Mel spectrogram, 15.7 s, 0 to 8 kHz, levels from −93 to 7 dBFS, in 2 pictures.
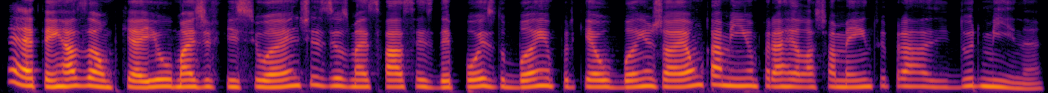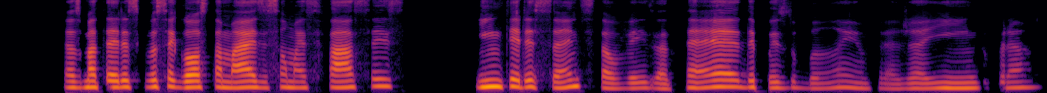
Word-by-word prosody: É, 260 -10 +7
tem 225 -2 +4
razão, 235 -2 +5
porque 210 - -5
aí 200 +2 +6
o 225 0 +5
mais 215 0 +4
difícil 210 0 -2
antes 240 +4 +1
e 245 - +1
os 235 - 0
mais 215 0 -1
fáceis 210 0 0
depois 215 +4 0
do 220 - -7
banho, 215 +5 +2
porque 215 -1 -5
o 210 0 +1
banho 210 +5 +1
já 215 -1 0
é 220 +2 +4
um 265 +3 +1
caminho 245 -4 +1
pra 220 -2 -1
relaxamento 215 +1 -3
e - - -13
pra 225 -1 -5
ir 205 -1 -10
dormir, 220 -2 -2
né. 160 0 -11 0.5
As 195 -1 -5
matérias 200 0 0
que 205 - -23
você 215 +1 -2
gosta 200 +1 +1
mais 190 +1 +1
e - - -10
são 195 +3 -9
mais 185 -1 -7
fáceis 205 +4 -3 0.5
e 205 - +3
interessantes, 215 -1 +1
talvez 170 +1 -10
até 190 +7 -2
depois 180 -3 -9
do 190 - -16
banho, 170 +1 -14
pra 155 -2 -19
já 160 +1 -11
ir 165 - -10
indo 175 +1 -5
pra 185 +1 -12
210 Hz, 200 wpm, -24 LUFS, 190-225 Hz, 0.5 s, É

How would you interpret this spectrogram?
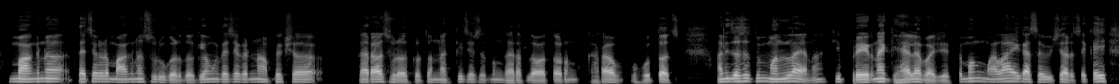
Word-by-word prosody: मागणं 135 +2 +4 0.2
त्याच्याकडं 130 +1 +1
मागणं 125 +1 0
सुरू 120 -2 -5
करतो 105 -1 -1
किंवा 120 +2 -2
मग 125 - -4
त्याच्याकडनं 125 0 -2
अपेक्षा 115 +1 -1 0.5
करायला 115 +2 +4
सुरुवात 105 -3 -1
करतो. 105 +2 -6
नक्कीच 110 +3 -6
याच्यातून 110 0 -7
घरातलं 95 +1 -2
वातावरण 100 +2 -1
खराब 100 +3 0 0.2
होतंच 105 +1 0 0.4
आणि 120 +3 +2
जसं 140 +1 +4
तुम्ही 145 0 -3
म्हणाला 130 +3 +3
आहे 135 - +4
ना 100 +4 -7
की 130 - -4
प्रेरणा 115 +5 +6
घ्यायला 110 +3 +2
पाहिजे. 95 -3 -1
तर 90 - -9
मग 145 +3 -2
मला 130 +4 +2
एक 135 -2 +1
असं 120 0 +2
विचारायचं 110 -4 -1
आहे - - -9
काही 135 +2 +3
120 Hz, 195 wpm, -25 LUFS, 105-130 Hz, 0.5 s, प्रेरणा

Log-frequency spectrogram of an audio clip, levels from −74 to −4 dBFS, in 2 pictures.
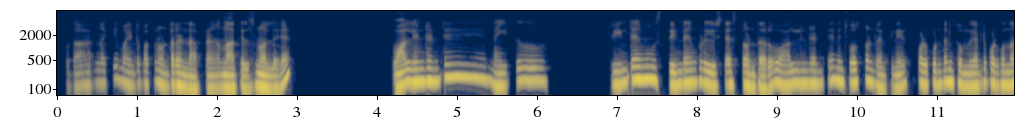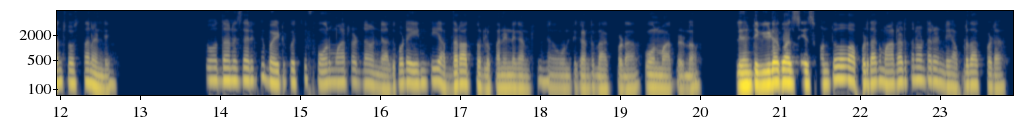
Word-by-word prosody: ఉదాహరణకి 130 +6 -11
మా - - -5
ఇంటి 130 +2 -9
పక్కనుంటారండి. 130 -4 -1
నా 100 - 0
ఫ్రే 110 +1 -5 0.2
నాకు 110 0 +1
తెలిసినోళ్ళే. 105 0 0 1.5
వాళ్ళు 140 +5 +3
ఏంటంటే, 160 +5 0 0.6
night 125 +6 -4 1.0
screen 135 +2 -2
time, 180 0 +3 0.2
screen 130 0 -1
time 145 +1 +1
కూడా 150 -2 +1
యూజ్ 120 -1 -2
చేస్తూ 130 +1 -4
ఉంటారు. 110 0 0
వాళ్ళు 135 +2 0
ఏంటంటే, 145 +2 -2
నేను 155 -2 0
చూస్తూ 145 +2 -1
ఉంటాను, 145 -6 -3
నేను 110 -1 -4
తినేసి 115 +5 -4
పడుకుంటాను 140 +2 0
9:00 120 -2 +1
గంటలకు 145 +5 -4
పడుకుందాం 130 0 +1
అని 150 - -4
చూస్తానండి. 130 -7 0 1.2
చూద్దాం 165 0 -1
అనేసరికి 165 +2 -2
బయటకి 140 0 0
వచ్చి 145 +4 -6
ఫోన్ 140 0 -3
మాట్లాడమండి, 140 -5 -5
అది 105 - -6
కూడా 140 +2 0
ఏంటి 140 +3 -3
అర్ధరాత్రులు 125 -1 0
12:00 110 0 -1
గంటలు 110 +8 -7
1:00 105 0 -8
గంట 105 -1 -4
దాకా 100 0 -3
కూడా 100 0 -2 0.2
ఫోన్ 115 -2 0
మాట్లాడడం. 105 +1 -4 0.5
లేదంటే 130 +1 +10
వీడియో 140 +3 +11
కాల్స్ 145 -1 +8
చేసుకుంటూ 140 +3 +1 0.2
అప్పటిదాకా 145 +2 0
మాట్లాడుతూనే 150 +5 -1
ఉంటారండి 155 -7 -2
అప్పటిదాకా 130 +3 -3
కూడా. 110 -1 -3
135 Hz, 150 wpm, -21 LUFS, 120-150 Hz, 1.5 s, వీడియో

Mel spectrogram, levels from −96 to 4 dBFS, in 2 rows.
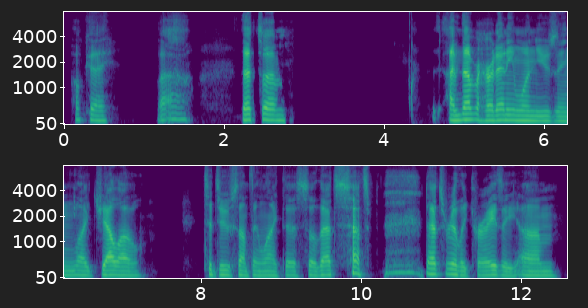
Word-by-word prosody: Okay. 140 -4 -5 0.6
Wow. 160 -2 -7 0.7
That's, 150 +1 +4
um 140 -3 +2 1.9
Uh, - - -19 0.2
I've 140 -1 +6
never 150 0 +7
heard 135 0 +2
anyone 135 -2 +2
using, 120 -2 -3
like, 115 -2 -3
Jell-O 115 -2 +2 0.7
to - - -3
do 120 -1 -3
something 110 -2 -4
like 110 -2 -4
this, 110 -2 -5
so 115 -2 -3
that's 120 +2 0
that's - - +2 0.7
that's 140 -1 +2
really 130 -6 +1
crazy, 115 -2 -1
um 110 -2 -2
120 Hz, 115 wpm, -29 LUFS, 110-140 Hz, 1.9 s, never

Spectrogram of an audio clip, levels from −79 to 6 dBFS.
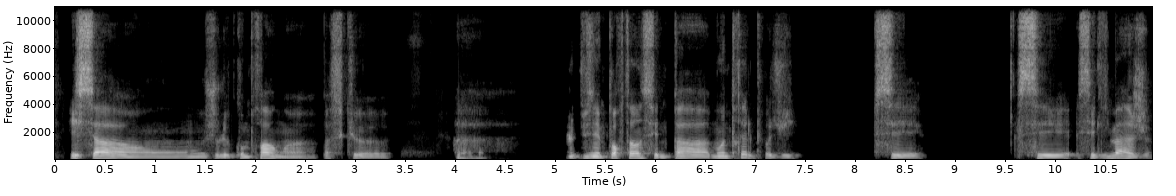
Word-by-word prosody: Et - - +3
ça, 130 -4 +7
on 105 0 -5
je 110 - -6
le 110 +1 -2
comprends, 110 -1 -1
heu, - - -21
parce - - -5
que, 110 0 -7 0.7
heu, - - -7 1.0
le 120 - -4
plus 120 +1 0
important, 150 +6 +2
c'est 150 - 0
ne 115 - -6
pas 115 -2 +1
montrer 130 - -2
le 160 - -8
produit, 110 0 -10 0.7
c'est 105 -2 0 0.9
c'est 115 -1 +3
c'est - - -1
l'image 115 -3 -2
110 Hz, 125 wpm, -23 LUFS, 110-120 Hz, 1.0 s, ça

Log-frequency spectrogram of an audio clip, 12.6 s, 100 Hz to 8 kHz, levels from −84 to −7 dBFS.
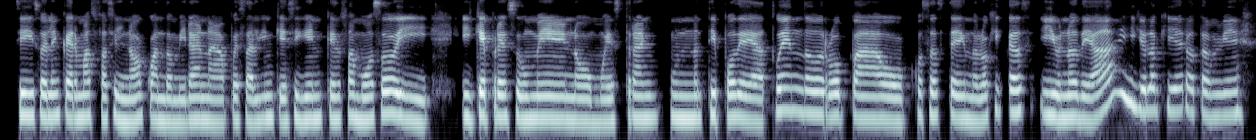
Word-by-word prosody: Sí, 220 0 +3
suelen 210 0 +2
caer 205 -2 +3
más 205 +1 -1
fácil, 195 -1 -2
¿no? 185 +3 -1
Cuando 185 -2 -1
miran 185 +2 -1
a, 175 -1 -2
pues, 190 +1 -5
a 185 - +2
alguien 190 +3 -2
que 185 -2 -2
siguen 195 0 -1
que 195 - -1
es 195 0 -5
famoso, 205 +2 +2
y 190 -5 +1 0.3
y 205 -2 -2
que 220 +2 +8
presumen 200 -2 +1
o 185 -1 0
muestran 200 +3 -3
un 200 -1 -1
tipo 215 -2 +1
de 200 -2 +3
atuendo, 235 +5 +1
ropa 205 -2 0
o 185 -1 0
cosas 215 +1 -4
tecnológicas 215 +4 -1
y 220 -2 +1
uno 205 +1 +1
de: 195 -1 +1
"Ay, 335 - +2
yo 245 -2 +2
lo 250 0 -1
quiero 250 -1 -3
también". 220 0 -3
200 Hz, 185 wpm, -20 LUFS, 190-220 Hz, 0.3 s, que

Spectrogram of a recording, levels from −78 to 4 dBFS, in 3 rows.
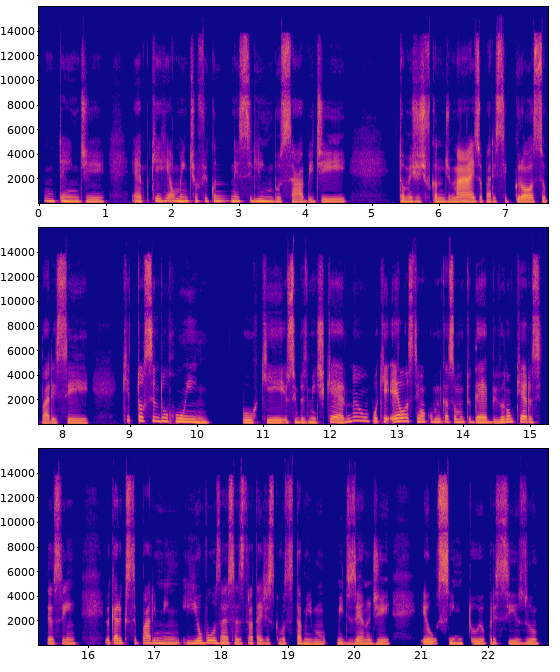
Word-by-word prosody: Entendi! 170 -4 -1 0.4
É 180 +1 +1
porque 200 +3 -6
realmente 190 -1 0
eu 190 - -4
fico 195 +1 -6 0.2
nesse 185 0 0
limbo, 180 -3 0
sabe, 160 0 0
de 170 +2 -1 0.7
estou 170 - -1
me 155 0 0
justificando 155 -1 0
demais, 160 +3 +6
eu 165 - -4
parecer 155 0 -3
grossa, 160 -1 +4
eu - - -4
parecer 150 -1 -1 0.5
que - - -5
estou 310 -1 0
sendo 275 -1 +2
ruim. 220 -10 +2 0.5
Porque 175 -1 +1
eu - - -3
simplesmente 175 -2 +1
quero? 205 -2 +2
Não! 300 +1 -4
Porque 255 -1 -1
elas 260 +1 +4
têm 240 - -1
uma 230 - +1
comunicação 220 -1 -1
muito 205 +2 -3
débil. 190 -3 +1
Eu 195 - +3
não 230 +2 +3
quero 220 -3 +2
s 185 -2 -2 0.2
assim, 160 -1 -1 0.4
eu 170 - -3
quero 195 -1 +3
que - - -2
isso 200 - -1
pare 195 +1 0
em - - +1
mim. 170 -4 0
E 180 0 -4
eu 190 -1 +3
vou 205 +2 +1
usar 185 -3 +1
essas 170 -1 0
estratégias 160 -1 -2
que - - -14
você 160 -1 -4
está 165 - -1
me 160 -1 -2 0.4
me 160 -1 0
dizendo, 150 -1 -1
de: 150 0 -2 0.5
"Eu 170 0 +3
sinto, 170 -2 +3
Eu 160 -1 -1
preciso", 165 -1 -2
175 Hz, 170 wpm, -22 LUFS, 160-195 Hz, 0.7 s, demais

